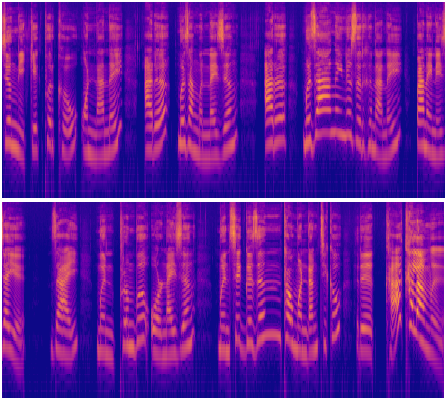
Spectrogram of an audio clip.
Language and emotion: Bodo, happy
